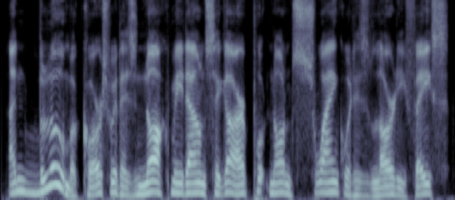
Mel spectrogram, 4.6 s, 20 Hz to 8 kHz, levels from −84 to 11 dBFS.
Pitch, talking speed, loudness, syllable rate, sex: 135 Hz, 200 wpm, -18 LUFS, 4.8 syllables/s, male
